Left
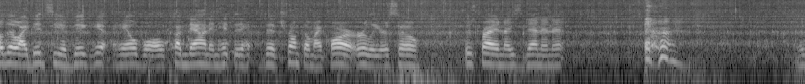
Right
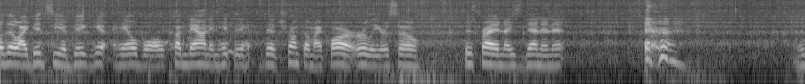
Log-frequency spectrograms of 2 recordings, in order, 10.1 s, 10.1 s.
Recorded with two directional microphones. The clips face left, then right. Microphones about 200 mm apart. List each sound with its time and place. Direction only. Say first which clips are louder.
0.0 s speech: right 2 dB; 15° right (ahead or behind)
5.8 s speech: right 2 dB; 15° right (ahead or behind)
8.0 s speech: right 2 dB; 15° right (ahead or behind)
